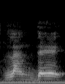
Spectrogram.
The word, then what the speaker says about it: Landais: landais quien dijo textualmente Land porque es una pedido francés se escribe landais pero el a se pronuncia e el Bongo ahí aprenda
